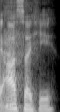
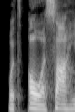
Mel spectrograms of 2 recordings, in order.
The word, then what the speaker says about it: Asahi: We're speaking English, so you don't say Asahi. Asahi? Asahi, man. Asahi. Yeah, it's right. People do pronounce it Asahi.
